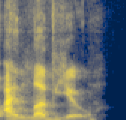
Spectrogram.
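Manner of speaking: ordinary delivery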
